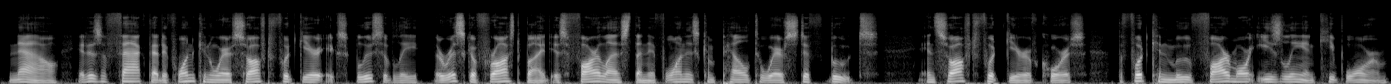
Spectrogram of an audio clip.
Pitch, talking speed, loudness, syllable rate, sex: 105 Hz, 205 wpm, -20 LUFS, 4.6 syllables/s, male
